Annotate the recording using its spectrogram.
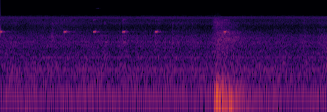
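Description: Anritsu SSV-series checkweigher touchscreen giving short high key-press beeps, six in about three seconds, as settings are tapped in. A dull thump comes near the end, over a steady machine hum.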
